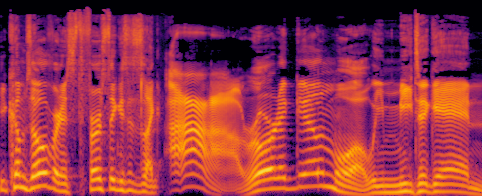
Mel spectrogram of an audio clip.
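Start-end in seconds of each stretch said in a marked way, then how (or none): 1.7-4.8 put-on very slow, drawn-out, swooping old-timey vampire voice. Retelling a character's first line in a scene: old-timey vampire voice. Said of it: "talks like a goddamn old-timey vampire".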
